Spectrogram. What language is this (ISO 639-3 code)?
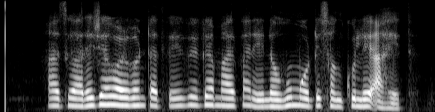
mar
